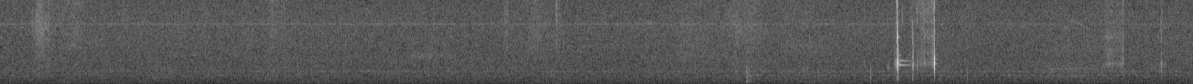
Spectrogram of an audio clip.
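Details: A quiet indoor room with faint hiss and a handful of sharp clicks and taps near the end.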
